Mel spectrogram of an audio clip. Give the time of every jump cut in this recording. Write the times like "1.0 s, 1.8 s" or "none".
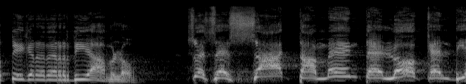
1.9 s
